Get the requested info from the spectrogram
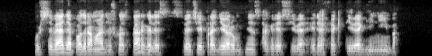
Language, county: Lithuanian, Kaunas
